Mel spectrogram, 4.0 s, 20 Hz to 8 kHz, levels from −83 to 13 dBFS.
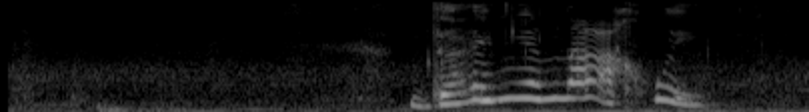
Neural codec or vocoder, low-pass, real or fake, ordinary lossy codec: none; 7.2 kHz; real; none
